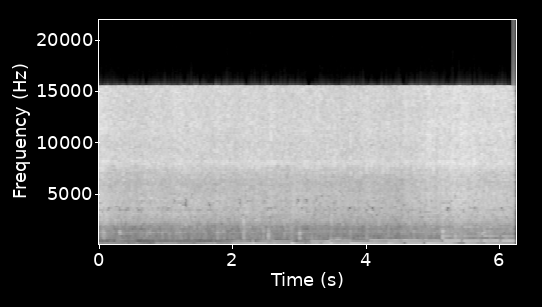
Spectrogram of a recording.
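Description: Peeled shrimp frying in hot melted margarine in a pan, a steady sizzle, with a few light taps of a spatula in the pan. Background music of held notes comes in under it and is louder in the second half.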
